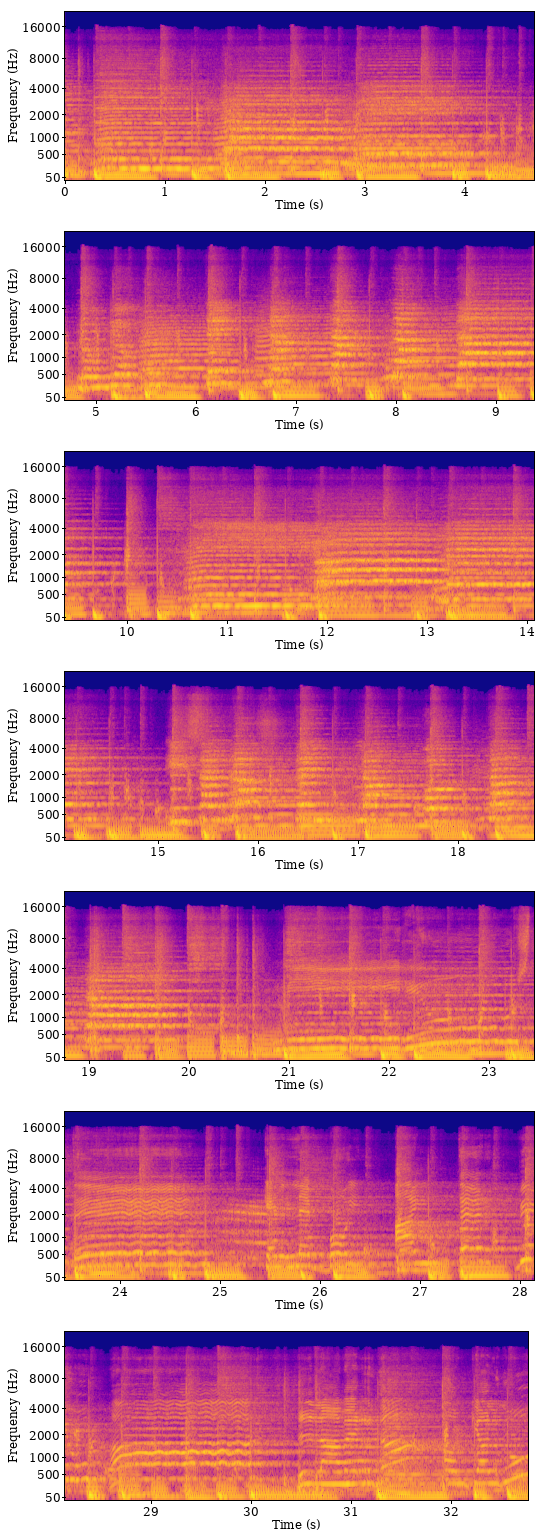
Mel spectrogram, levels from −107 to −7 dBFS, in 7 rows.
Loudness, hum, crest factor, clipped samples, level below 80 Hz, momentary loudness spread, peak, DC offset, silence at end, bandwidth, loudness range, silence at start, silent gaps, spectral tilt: -20 LUFS; none; 16 dB; under 0.1%; -28 dBFS; 6 LU; -4 dBFS; under 0.1%; 0 s; 16.5 kHz; 3 LU; 0 s; none; -5.5 dB/octave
